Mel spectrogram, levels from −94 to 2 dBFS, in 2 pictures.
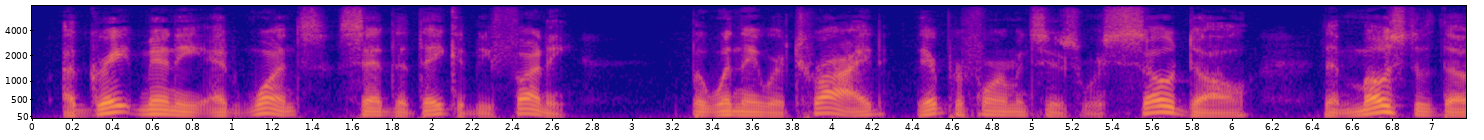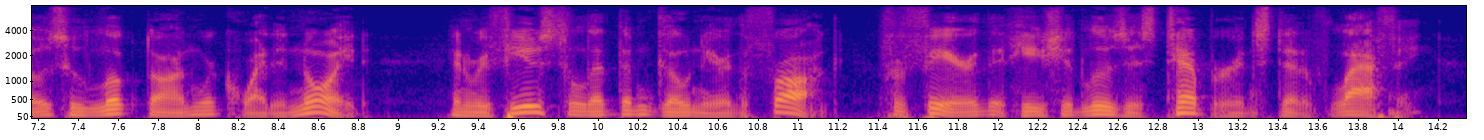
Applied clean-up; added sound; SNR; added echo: none; none; none; none.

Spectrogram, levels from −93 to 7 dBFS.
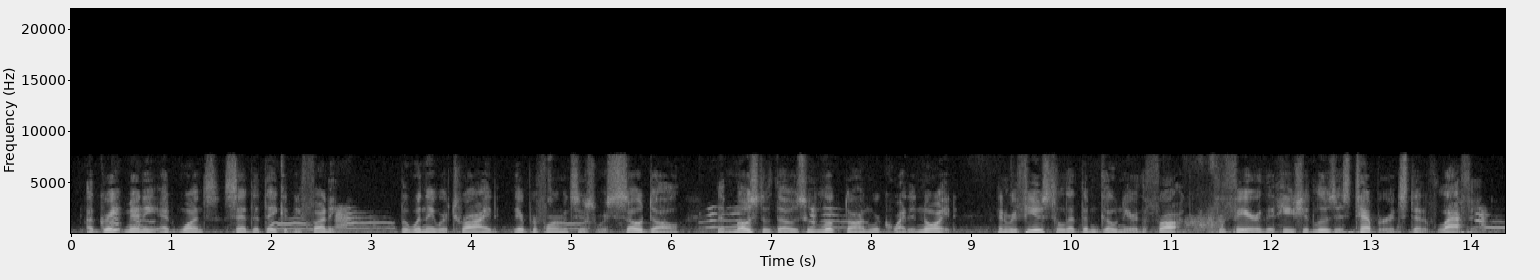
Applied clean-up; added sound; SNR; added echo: none; Meow; 14 dB; none.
